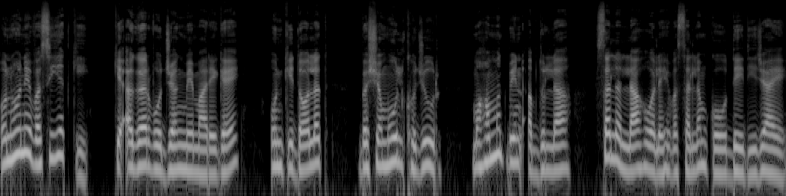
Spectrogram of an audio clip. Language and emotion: Urdu, neutral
